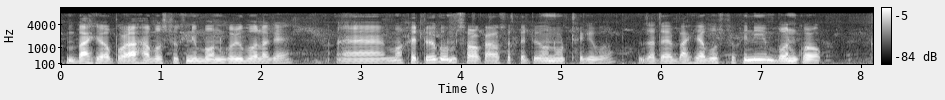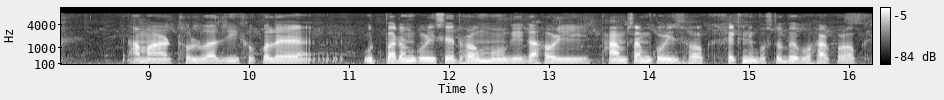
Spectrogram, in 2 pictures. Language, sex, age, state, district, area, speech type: Assamese, male, 30-45, Assam, Golaghat, rural, spontaneous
